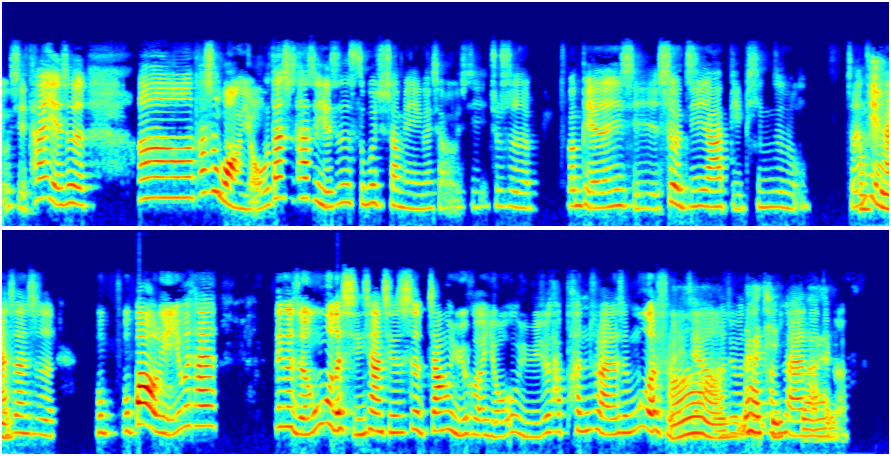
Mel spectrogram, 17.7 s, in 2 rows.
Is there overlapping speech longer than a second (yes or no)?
yes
